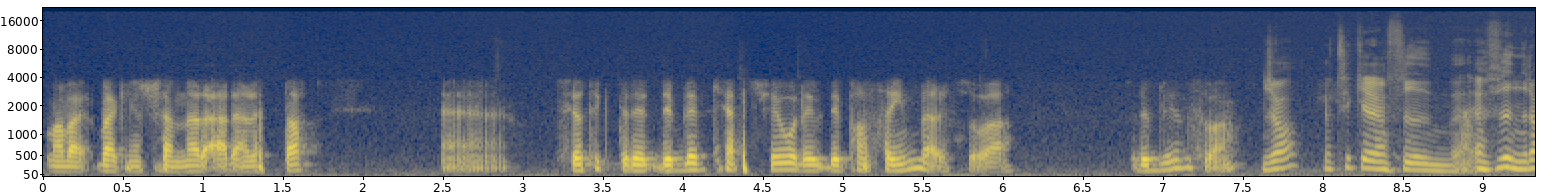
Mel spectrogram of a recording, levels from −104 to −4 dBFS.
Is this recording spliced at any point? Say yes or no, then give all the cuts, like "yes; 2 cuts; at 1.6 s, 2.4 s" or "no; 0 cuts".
no; 0 cuts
